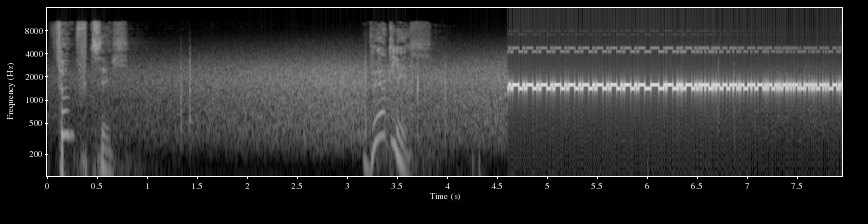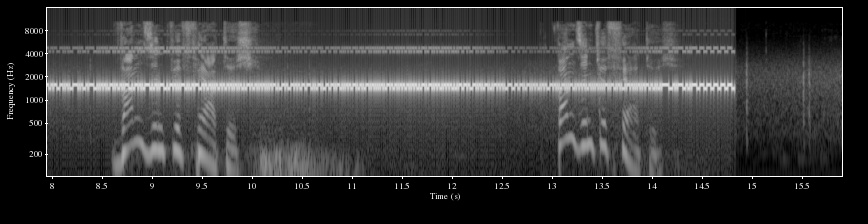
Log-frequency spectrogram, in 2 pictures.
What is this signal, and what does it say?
NAVTEX (SITOR-B), 100 baud, 170 Hz shift, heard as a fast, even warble, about 1500 Hz centre, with static crashes. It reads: ZCZC WE59 GALE WARNING 297. NE 8 TO 9 EXPECTED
